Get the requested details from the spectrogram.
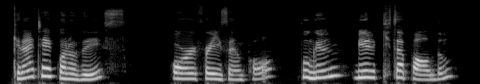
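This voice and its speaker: A woman's high-pitched voice with a Turkish accent, at a moderate pace, in a dry, close sound with no echo. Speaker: language teacher. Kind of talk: tutorial.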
